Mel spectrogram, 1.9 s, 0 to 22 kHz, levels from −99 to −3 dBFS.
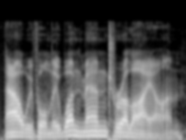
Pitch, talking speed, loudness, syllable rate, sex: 110 Hz, 260 wpm, -18 LUFS, 6.3 syllables/s, male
